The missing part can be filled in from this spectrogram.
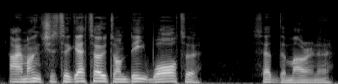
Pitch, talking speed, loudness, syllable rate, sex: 115 Hz, 195 wpm, -18 LUFS, 5.5 syllables/s, male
